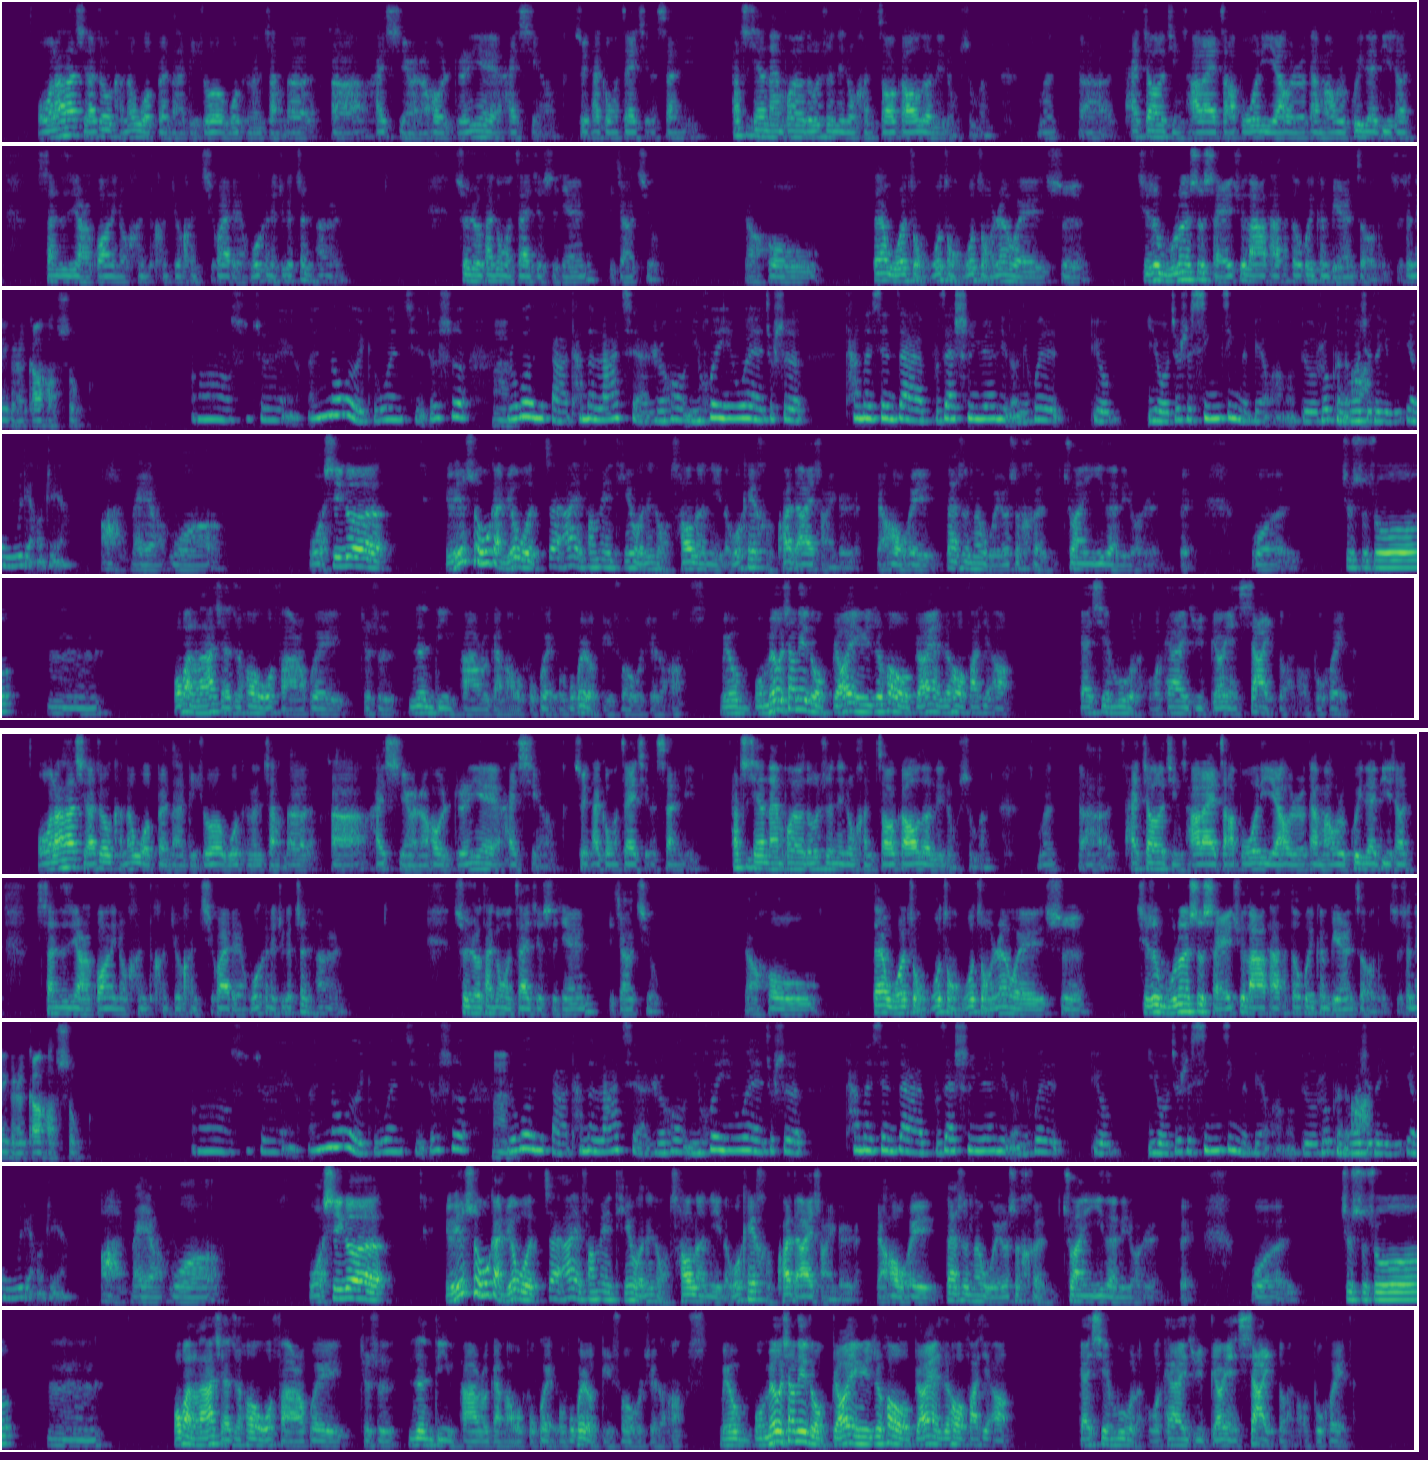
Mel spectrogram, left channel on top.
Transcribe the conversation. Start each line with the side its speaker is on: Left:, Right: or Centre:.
Right: 我拉他起来之后，可能我本来比如说我可能长得啊、还行，然后人也还行，所以她跟我在一起了三年。她之前的男朋友都是那种很糟糕的那种什么什么啊、还叫了警察来砸玻璃啊，或者干嘛，或者跪在地上扇自己耳光那种很很就很奇怪的人。我可能是个正常人，所以说她跟我在一起时间比较久。然后，但是我总我总我总认为是，其实无论是谁去拉她，她都会跟别人走的，只是那个人刚好是我。
Left: 哦，是这样。哎，那我有一个问题，就是如果你把他们拉起来之后，
Right: 嗯。
Left: 你会因为就是他们现在不在深渊里了，你会有有就是心境的变化吗？比如说可能会觉得有一点无聊这样。
Right: 啊啊，没有，我我是一个，有些时候我感觉我在爱方面挺有那种超能力的，我可以很快的爱上一个人，然后我会，但是呢，我又是很专一的那种人，对，我就是说，嗯，我把他拉起来之后，我反而会就是认定他或者干嘛，我不会，我不会有，比如说，我觉得啊，没有，我没有像那种表演欲之后，表演之后发现啊，该谢幕了，我开该去表演下一段了我不会的，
